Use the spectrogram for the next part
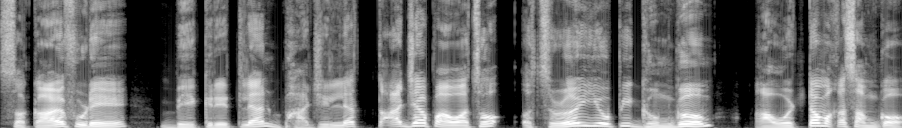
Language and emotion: Goan Konkani, happy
